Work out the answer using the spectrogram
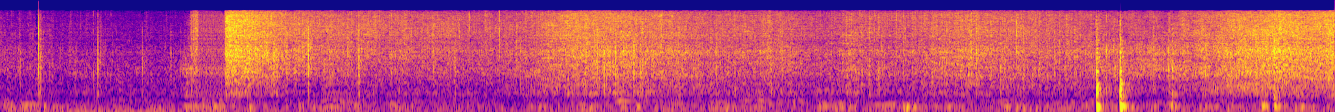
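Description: Soaked red lentils (masoor dal) tipped into a wok of hot mustard oil and fried onion-spice mix, sizzling as they hit the oil. The sizzle sets in sharply about a second in and runs on while a metal spatula stirs them, with two sharp clicks near the end.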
